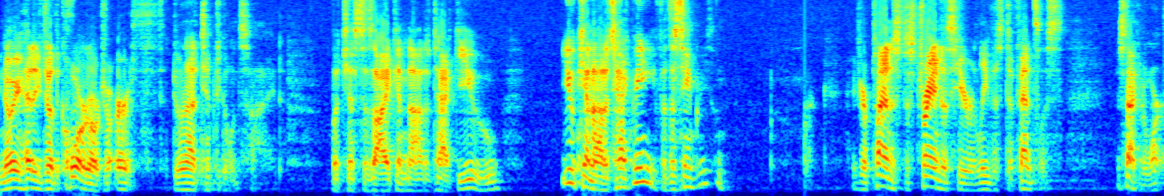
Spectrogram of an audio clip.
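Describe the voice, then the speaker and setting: A man does a put-on character voice at medium pitch. He speaks at a very fast pace, with long, frequent pauses. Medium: machinima. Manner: measured, authoritative.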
